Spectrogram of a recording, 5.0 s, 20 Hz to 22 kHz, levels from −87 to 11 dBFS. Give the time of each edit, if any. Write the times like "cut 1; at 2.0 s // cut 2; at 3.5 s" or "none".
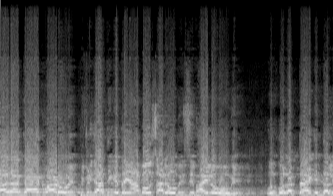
cut 1; at 1.3 s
